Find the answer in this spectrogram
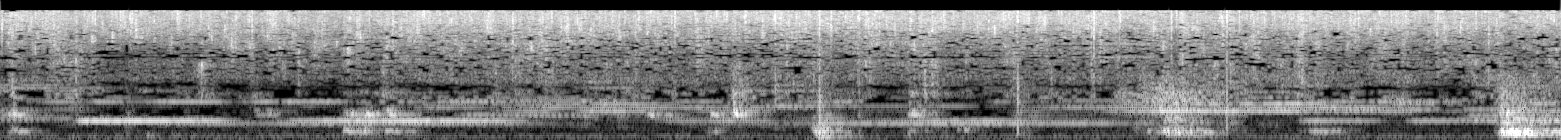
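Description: Chopped onion and garlic sizzling steadily in a little hot oil in a pan.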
